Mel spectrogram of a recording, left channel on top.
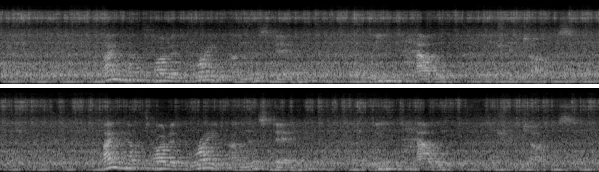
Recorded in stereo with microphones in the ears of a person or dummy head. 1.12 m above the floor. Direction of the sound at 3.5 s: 40° left (ahead or behind).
